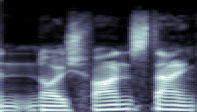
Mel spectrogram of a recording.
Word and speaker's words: Neuschwanstein: It is a beautiful depiction of the Neuschwanstein Castle.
